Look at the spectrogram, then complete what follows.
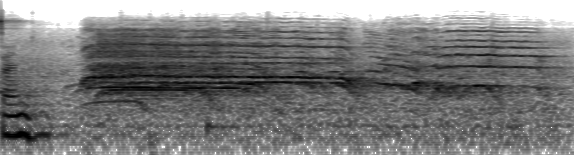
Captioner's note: audience cheers and applauds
